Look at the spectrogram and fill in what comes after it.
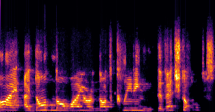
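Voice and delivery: put-on Israeli-accented speech. Retelling what a woman said while cooking on the boat: Israeli accent. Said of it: "my Israeli accent's really perfect".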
